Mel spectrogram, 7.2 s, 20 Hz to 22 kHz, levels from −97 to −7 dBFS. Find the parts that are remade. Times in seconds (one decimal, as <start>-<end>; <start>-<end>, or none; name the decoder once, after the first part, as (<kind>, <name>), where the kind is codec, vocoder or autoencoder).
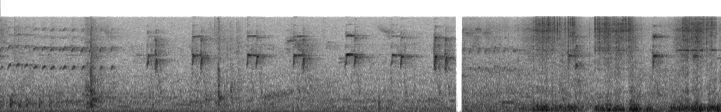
none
